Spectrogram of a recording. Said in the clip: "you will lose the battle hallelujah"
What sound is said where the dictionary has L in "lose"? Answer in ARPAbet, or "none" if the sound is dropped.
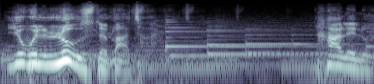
L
